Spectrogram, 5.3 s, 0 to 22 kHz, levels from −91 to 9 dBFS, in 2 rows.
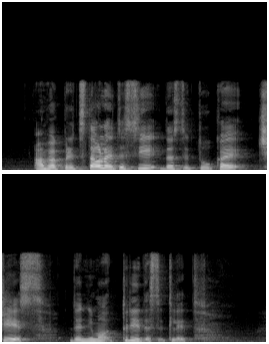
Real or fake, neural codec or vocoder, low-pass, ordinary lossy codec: real; none; none; none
